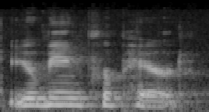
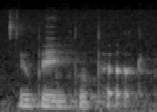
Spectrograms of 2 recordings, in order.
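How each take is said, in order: First: Said in the usual way. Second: Much softer, almost to herself; quiet echo of the last line; soft repeat. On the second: Shown as a demonstration. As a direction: let the repeat sink down soft. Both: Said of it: "repeated reassurance, second softer".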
